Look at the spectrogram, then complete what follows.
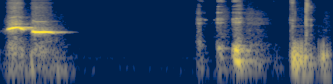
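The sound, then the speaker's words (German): A short two-note whistle sounds clearly at the start, followed after a pause by a few sharp, slapping bursts of hand clapping, with two claps standing out, given as signals in a children's game. “Das war doch ein Pfeifen. Und da hat doch jemand zweimal in die Hände geklatscht.”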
